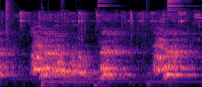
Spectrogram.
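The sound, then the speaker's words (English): Dogs bark three times in a steady rhythm, each bark loud, full and harmonically rich, with short gaps between them and no talking. “You shouldn't let your dogs out like that if they're going to do that.”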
